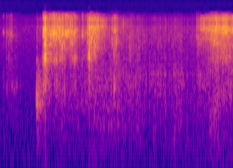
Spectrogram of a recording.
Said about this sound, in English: Okay, it's just that there was a lot of background noise of somebody scraping a chair and rustling papers. It was putting me off for a second.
